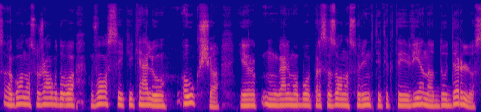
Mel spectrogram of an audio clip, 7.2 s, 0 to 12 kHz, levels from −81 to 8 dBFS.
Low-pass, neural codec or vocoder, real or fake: 10.8 kHz; vocoder, 24 kHz, 100 mel bands, Vocos; fake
